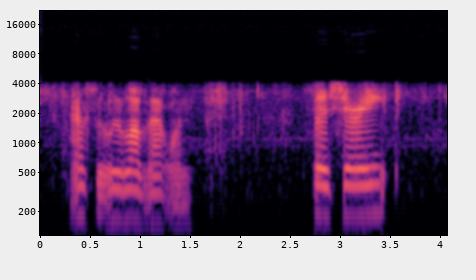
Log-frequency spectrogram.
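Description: A small plastic bag crinkles softly under fingers.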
